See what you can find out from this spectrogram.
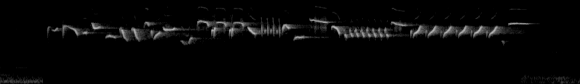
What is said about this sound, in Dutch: om te luisteren naar zijn verhaal achter het geluid van de winterkoning.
